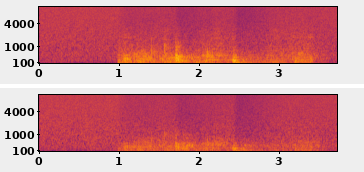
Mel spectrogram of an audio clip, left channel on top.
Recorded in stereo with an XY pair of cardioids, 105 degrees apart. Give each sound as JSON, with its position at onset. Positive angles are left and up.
{"t": 1.0, "sound": "footsteps", "azimuth_deg": 55, "distance_m": 6.5}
